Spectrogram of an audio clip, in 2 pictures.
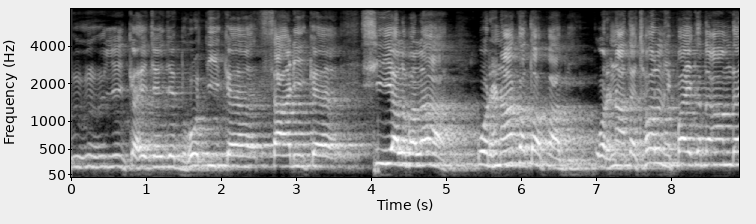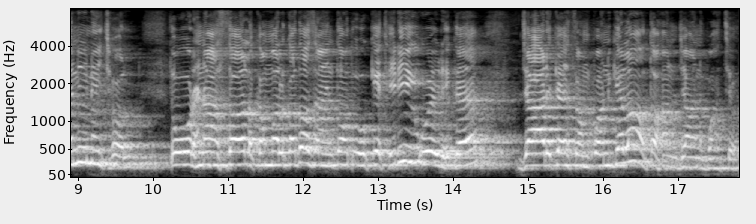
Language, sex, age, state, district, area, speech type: Maithili, male, 60+, Bihar, Madhubani, rural, spontaneous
